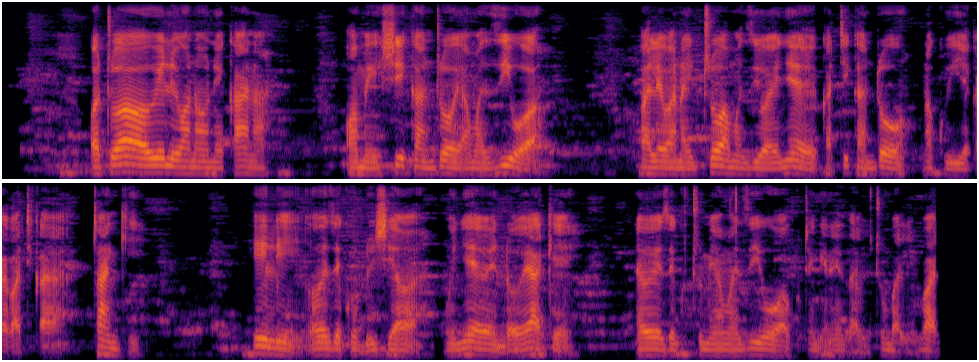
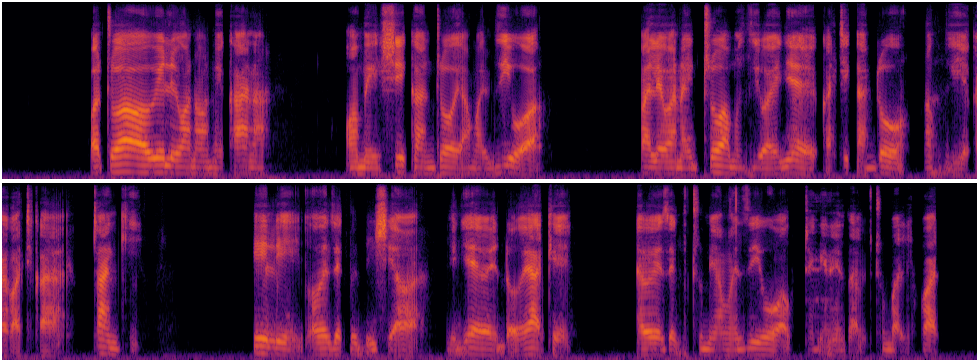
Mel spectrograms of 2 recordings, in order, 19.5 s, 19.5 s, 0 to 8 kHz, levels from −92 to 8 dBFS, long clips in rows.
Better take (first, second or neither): first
